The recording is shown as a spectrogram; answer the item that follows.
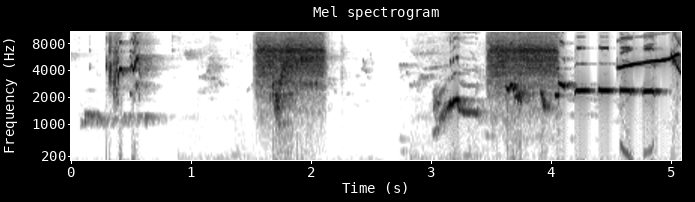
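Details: Oriental magpie-robin in lively ngeplong-style song used at night to prompt other magpie-robins to sing; loud harsh rasping bursts alternate with high whistled notes, slurred rising phrases and a sustained clear whistle near the end.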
